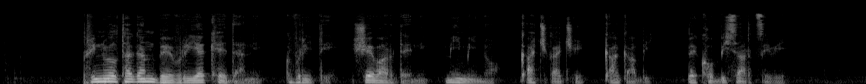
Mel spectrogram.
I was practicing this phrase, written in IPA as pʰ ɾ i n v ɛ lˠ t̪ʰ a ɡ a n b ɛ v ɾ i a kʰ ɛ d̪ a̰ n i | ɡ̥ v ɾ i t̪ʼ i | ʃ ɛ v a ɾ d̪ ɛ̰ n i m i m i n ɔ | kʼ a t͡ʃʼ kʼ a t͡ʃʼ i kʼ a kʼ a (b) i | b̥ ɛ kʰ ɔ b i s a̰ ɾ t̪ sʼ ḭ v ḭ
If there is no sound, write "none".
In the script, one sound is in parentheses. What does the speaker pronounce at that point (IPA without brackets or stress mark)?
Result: b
